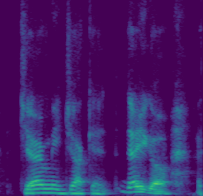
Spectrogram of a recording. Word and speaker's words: Jérémy Jacquet: How do you pronounce his name? Jérémy Jacquet. Jérémy Jacquet.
